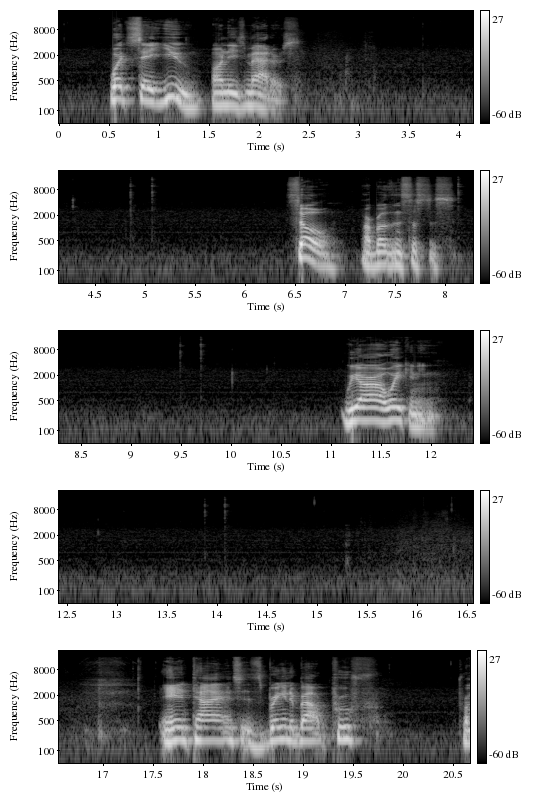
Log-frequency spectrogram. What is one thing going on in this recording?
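A middle-aged man speaks calmly into a nearby microphone, in short phrases with pauses.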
